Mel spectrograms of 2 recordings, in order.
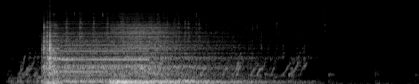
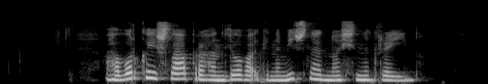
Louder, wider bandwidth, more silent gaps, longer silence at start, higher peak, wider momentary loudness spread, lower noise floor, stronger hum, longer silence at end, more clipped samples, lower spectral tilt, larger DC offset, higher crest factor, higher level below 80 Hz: about the same, -23 LUFS vs -21 LUFS; first, 12.5 kHz vs 8.2 kHz; neither; second, 0.15 s vs 1.05 s; about the same, -4 dBFS vs -6 dBFS; first, 21 LU vs 7 LU; second, -66 dBFS vs -70 dBFS; neither; first, 1.25 s vs 0.7 s; neither; about the same, -5.5 dB/octave vs -6 dB/octave; neither; about the same, 20 dB vs 16 dB; first, -32 dBFS vs -62 dBFS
